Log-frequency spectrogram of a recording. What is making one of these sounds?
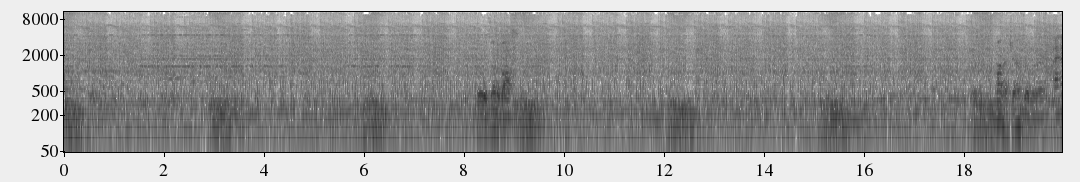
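Electronic sound effects chime and zap steadily.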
